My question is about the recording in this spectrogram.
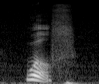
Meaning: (noun) Canis lupus; the largest wild member of the canine subfamily
- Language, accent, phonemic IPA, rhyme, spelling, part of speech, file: English, General American, /wʊlf/, -ʊlf, wolf, noun / verb, En-us-wolf.ogg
